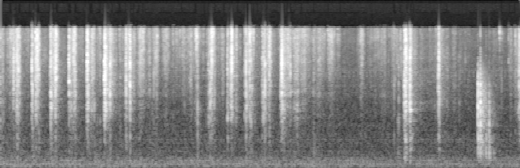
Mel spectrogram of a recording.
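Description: Tarot cards shuffled and pulled during a reading, a steady run of crisp riffling snaps and flicks close up, ending in a few separate card slaps, with no talking.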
